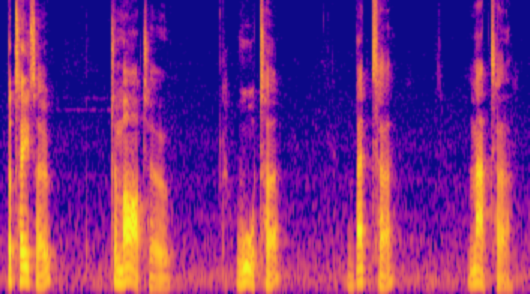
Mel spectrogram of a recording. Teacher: switch to the British pattern and use an explosive sound for the letter t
